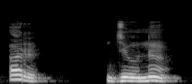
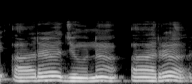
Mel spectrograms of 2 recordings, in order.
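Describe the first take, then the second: First: अर्जुन slowly as AR-JU-NA; correct half R. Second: अर्जुन drawn out slowly as a-RA-ju-na; wrong full RA. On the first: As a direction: close the R straight onto JU in अर्जुन, very slow. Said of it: "र तो आधा है". (अर्जुन में आधा 'र', धीरे-धीरे अर्-जु-न) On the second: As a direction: give अर्जुन a full vowel after the R. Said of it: "र को पूरा कर रहे हैं". (अर्जुन का 'र' पूरा, अ-र-जु-न) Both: Shown as a demonstration.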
